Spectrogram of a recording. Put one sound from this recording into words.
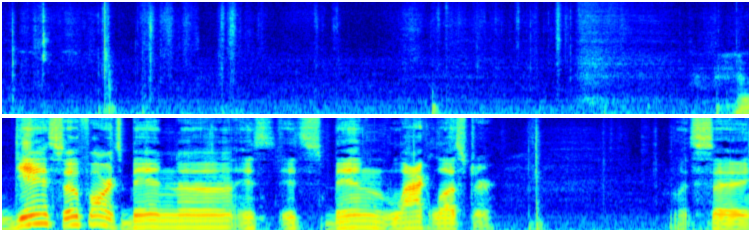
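Stiff cards rustle and flick as they are sorted by hand.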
